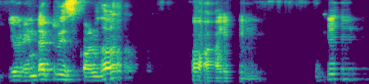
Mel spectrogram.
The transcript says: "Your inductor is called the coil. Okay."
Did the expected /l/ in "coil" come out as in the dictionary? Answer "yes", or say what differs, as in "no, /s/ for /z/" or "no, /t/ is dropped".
no, /n/ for /l/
